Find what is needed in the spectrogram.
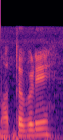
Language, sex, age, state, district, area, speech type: Tamil, male, 18-30, Tamil Nadu, Dharmapuri, urban, spontaneous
